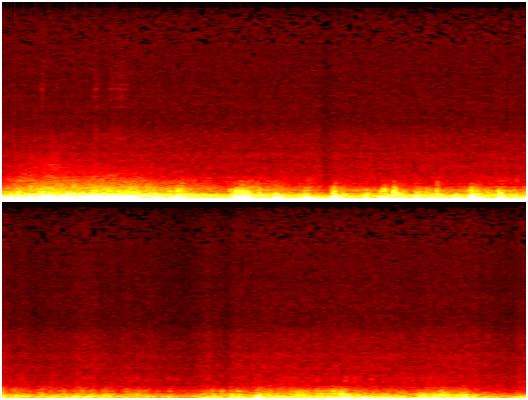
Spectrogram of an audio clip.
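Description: A loud thunderclap: a sudden crack that breaks into a long rolling rumble, strongest in the first two seconds. Further cracks come about two and a half and four seconds in, and it fades to a lower, steadier rumble.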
